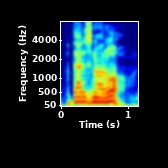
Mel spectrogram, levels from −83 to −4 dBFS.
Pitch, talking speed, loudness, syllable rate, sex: 150 Hz, 260 wpm, -13 LUFS, 5.8 syllables/s, male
